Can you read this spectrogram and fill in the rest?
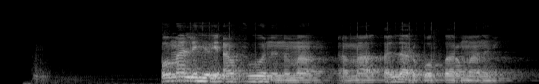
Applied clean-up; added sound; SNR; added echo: neural separator model SepFormer DNS4.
